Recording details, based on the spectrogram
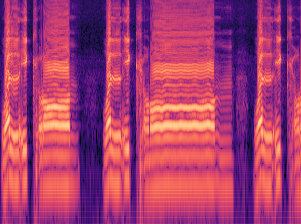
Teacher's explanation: Panjang untuk mad arif l sukun sendiri itu kita boleh memanjangkan dua harakat, boleh empat harakat, boleh pula enam harakat.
